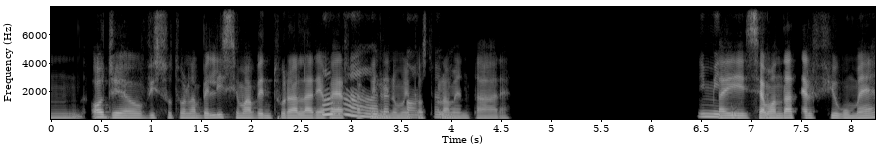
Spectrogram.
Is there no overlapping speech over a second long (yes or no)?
no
